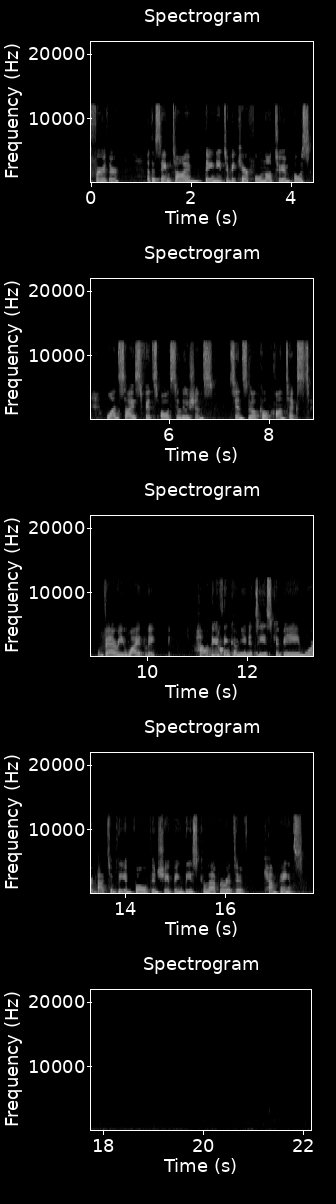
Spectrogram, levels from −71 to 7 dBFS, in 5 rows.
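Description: An echo leak appears from 0.03 to 1.38 s as a faint copy trailing about 0.42 s behind the speech. From 10.17 to 14.74 s it returns much louder, lagging about 0.38 s, and then again faintly at 16.44–16.83 s and 17.59–18.28 s. The likely cause is a far-end loudspeaker feeding its microphone past an incomplete echo canceller. Unlike room reverberation, which smears continuously, this is a discrete repeat at a fixed delay.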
